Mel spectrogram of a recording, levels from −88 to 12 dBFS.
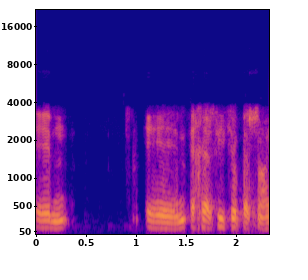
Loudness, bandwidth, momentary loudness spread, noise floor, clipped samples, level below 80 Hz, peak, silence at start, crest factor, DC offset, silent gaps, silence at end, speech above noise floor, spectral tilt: -21 LUFS; 4 kHz; 6 LU; -62 dBFS; under 0.1%; -58 dBFS; -8 dBFS; 0 s; 14 dB; under 0.1%; none; 0 s; 42 dB; -9 dB/octave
